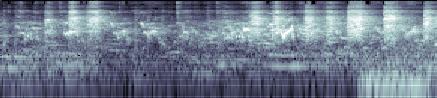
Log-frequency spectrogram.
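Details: Colony of budgerigars, or parakeets, giving a busy stream of high, thin chirps and warbling twitters that overlap continuously, with a soft low rumble toward the end.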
